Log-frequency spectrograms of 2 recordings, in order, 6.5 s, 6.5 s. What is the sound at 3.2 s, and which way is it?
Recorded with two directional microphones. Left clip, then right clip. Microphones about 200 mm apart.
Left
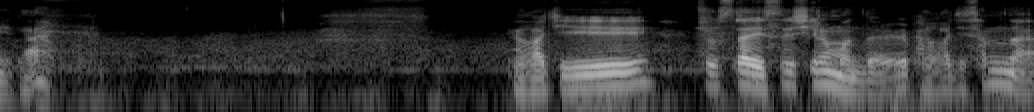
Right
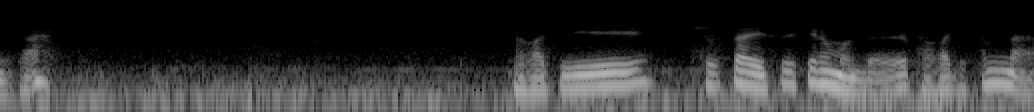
Speech, 35° left (ahead or behind).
